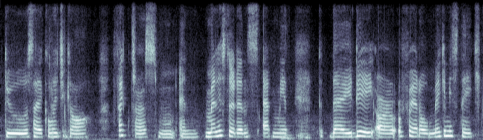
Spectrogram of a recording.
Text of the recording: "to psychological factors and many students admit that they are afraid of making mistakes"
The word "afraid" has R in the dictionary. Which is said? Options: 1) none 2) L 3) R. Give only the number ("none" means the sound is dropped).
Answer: 1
